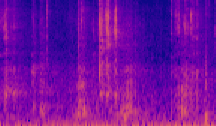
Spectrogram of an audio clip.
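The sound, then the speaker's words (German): Crunchy chewing of cheese tortillas: a few crisp, faint crunches with no talk. “zum Abschied sollen wir uns nochmal den Mund voll nehmen mit Käse-Tortillas”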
